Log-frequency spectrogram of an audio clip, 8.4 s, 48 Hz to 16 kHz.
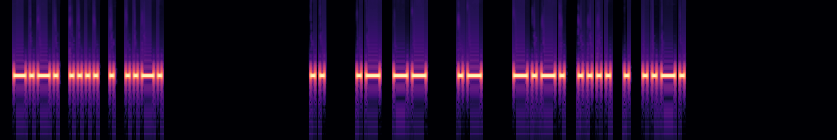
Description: Morse code, heard as a keyed tone, about 31 wpm, 700 Hz. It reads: CHEF I AM A CHEF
